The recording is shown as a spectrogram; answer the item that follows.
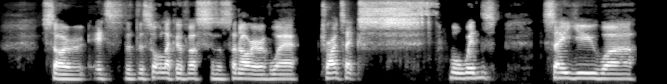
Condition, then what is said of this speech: Stuttering. I'm trying to ignore the fact that I'm making those mistakes as I'm trying to think of what else to say.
